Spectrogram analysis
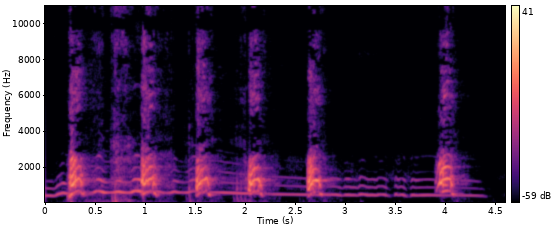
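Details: Dogs howling: one long wavering tone holds steady and slowly sinks, while sharp yelping barks burst in roughly every half second to second over it.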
